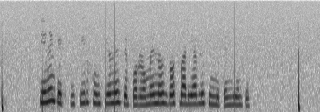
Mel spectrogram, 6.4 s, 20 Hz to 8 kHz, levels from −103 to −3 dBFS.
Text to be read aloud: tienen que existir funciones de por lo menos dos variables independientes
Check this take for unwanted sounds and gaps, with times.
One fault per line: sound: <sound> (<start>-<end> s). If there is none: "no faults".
no faults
